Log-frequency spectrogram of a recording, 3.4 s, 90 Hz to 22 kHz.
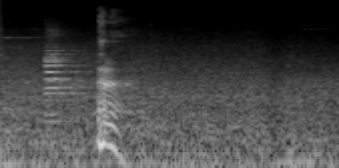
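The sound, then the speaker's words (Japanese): Two short car horn honks in quick succession, the second louder and sharper, over a steady wash of city street traffic noise with faint voices in the background. The setting is southern Manhattan, New York, at about 6:30 on a mid-September Sunday evening, where horns sound constantly. “クラクションが常になっています”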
